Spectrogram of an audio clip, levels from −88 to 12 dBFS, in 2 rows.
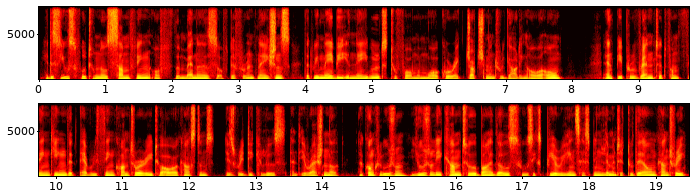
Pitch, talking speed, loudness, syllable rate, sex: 105 Hz, 175 wpm, -19 LUFS, 5.4 syllables/s, male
